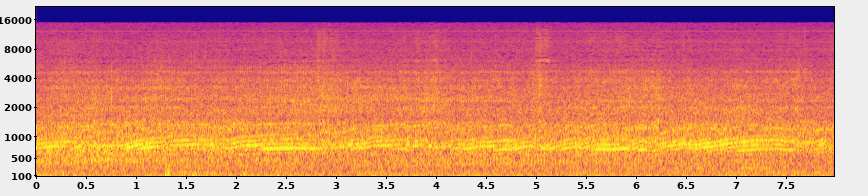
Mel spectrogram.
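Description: Distant airliner's jet engines on landing approach: a steady rush of jet noise with a faint whine that wavers slowly in pitch.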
